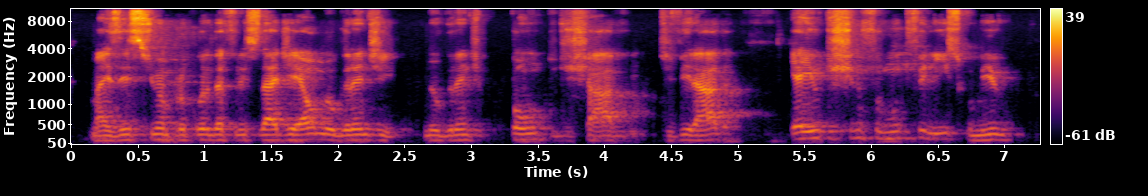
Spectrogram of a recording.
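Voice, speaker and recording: Somewhat breathy, a man talks at a fairly quick pace. His pitch is medium and his intonation fairly even. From Brazil, Bahia (Salvador). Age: 40s. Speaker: financial market professional. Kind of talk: interview, telling life story.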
